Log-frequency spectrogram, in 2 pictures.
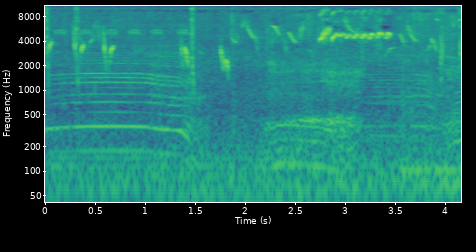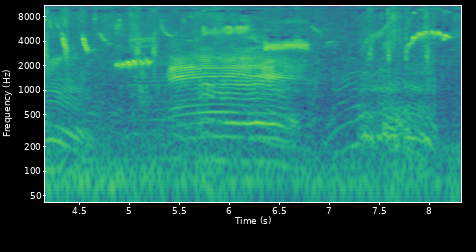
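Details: {'caption': 'Tame village cattle walk in a herd along a rural road one morning, heading to a feeding field. Several overlapping low moos, some long and some brief, from different animals. Frequent bird chirps and whistles in the background.'}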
